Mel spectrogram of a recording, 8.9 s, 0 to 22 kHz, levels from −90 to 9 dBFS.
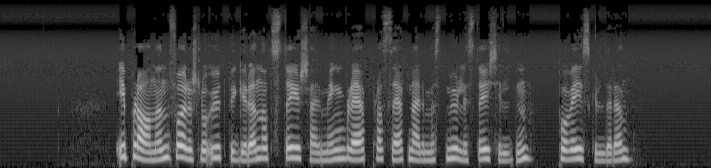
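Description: Throughout the speech runs DECT cordless phone buzz: a nearby handset's radio bursts, rectified by the audio circuit, produce a thin 100 Hz buzz roughly 30 dB below the voice. A spectrogram shows evenly spaced harmonic lines at 100 Hz multiples spanning the whole clip.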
